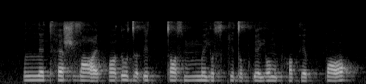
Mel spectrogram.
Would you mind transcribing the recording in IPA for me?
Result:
lːetʰɛʃ zˤe | ɔɗudʊ ɗitːɔs mːɪjuskidɔb ɠejoŋpʰɔk epːɔ

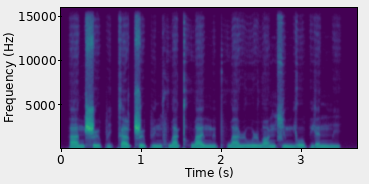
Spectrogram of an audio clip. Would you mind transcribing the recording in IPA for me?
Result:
a˧˥nʂɻ̩˨˩pi˥ kä˥˧ ʈ͡ʂɻ̩˥˩ py˨˩nkwä˧˥ kʰwa˥˧ɪ̯my˥˩pʰwä˨˩ ɻu˧˥ɻwɑ˨˩ŋ ɕy˥˩ mjo˥ʊ̯pjɛ˥˩nmi˧˥

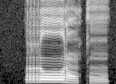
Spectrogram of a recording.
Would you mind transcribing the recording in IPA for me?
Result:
roː˦ ɾũ˨kĩ˨

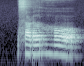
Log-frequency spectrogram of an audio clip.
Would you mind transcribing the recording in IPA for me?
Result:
sɑɽʌɾɔ̤ ɦɔ

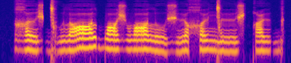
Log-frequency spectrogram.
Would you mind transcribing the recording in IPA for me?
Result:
ʁəː˩ʒɡ͡ǀu˩l ɒː˥lbɒ˧ʒβɒ˧ lo˩ʒʏ˩˥ χʏ˥ŋ͡ǀʏː˧ʒqʏ˥ɡ

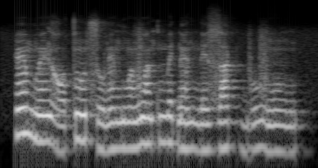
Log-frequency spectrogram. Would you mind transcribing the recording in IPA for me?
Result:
ɛ̃˦bɛ̃˧ ɣɔ˨tũ˦su˨ɾɛ̃˧ ɡʷã˧vã˦tme˦ɗɛ̃˨˦ ne˧zaː˦k bu˨˦vũ˧ŋ

